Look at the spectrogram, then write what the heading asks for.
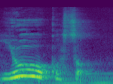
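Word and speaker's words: ようこそ: Donc en termes de prononciation en fait, yōkoso se dira yo, donc on va allonger le o, et ça fera yōkoso.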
